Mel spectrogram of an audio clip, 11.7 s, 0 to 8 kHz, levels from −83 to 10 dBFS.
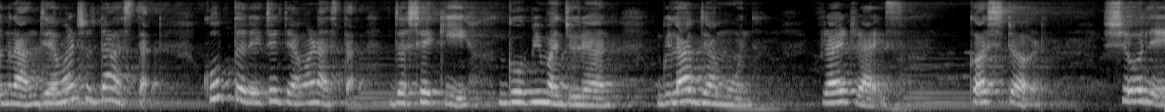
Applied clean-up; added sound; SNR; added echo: none; Electric guitar / Strum; 20 dB; reverberation time 2.6 s.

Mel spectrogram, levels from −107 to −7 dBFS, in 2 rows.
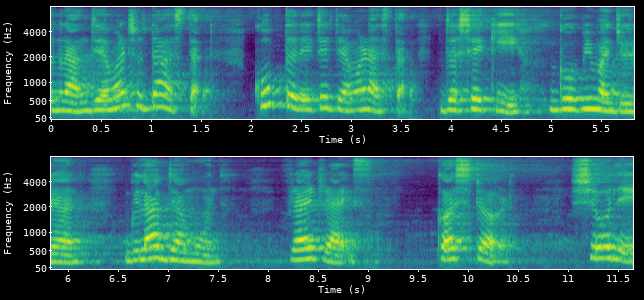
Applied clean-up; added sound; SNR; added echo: neural separator model SepFormer DNS4.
